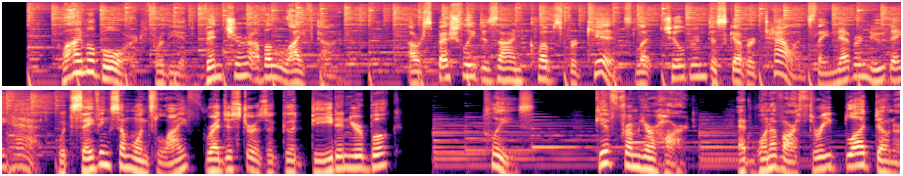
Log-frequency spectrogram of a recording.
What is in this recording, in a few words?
commercial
